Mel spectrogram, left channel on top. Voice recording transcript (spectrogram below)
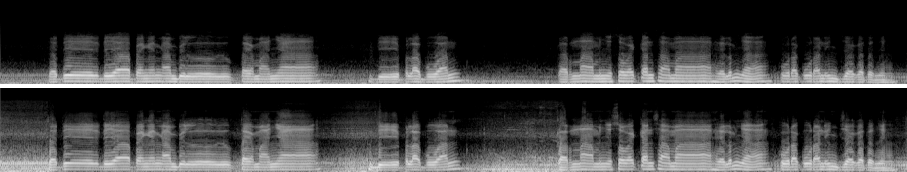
Jadi dia pengen ngambil temanya di pelabuhan karena menyesuaikan sama helmnya, kura-kura ninja katanya.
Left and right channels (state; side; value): normal; both; correlation 0.43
